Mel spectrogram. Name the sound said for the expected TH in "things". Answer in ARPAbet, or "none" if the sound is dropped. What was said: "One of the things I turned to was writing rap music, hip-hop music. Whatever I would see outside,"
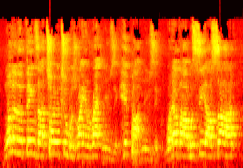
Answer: TH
